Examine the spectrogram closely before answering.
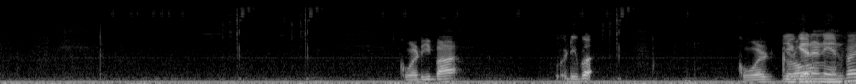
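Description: Soft menu clicks sound as options are selected.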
